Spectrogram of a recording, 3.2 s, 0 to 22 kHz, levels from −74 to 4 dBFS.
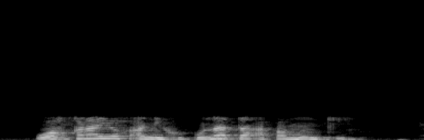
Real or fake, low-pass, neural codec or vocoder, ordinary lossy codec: real; 3.6 kHz; none; Opus, 64 kbps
